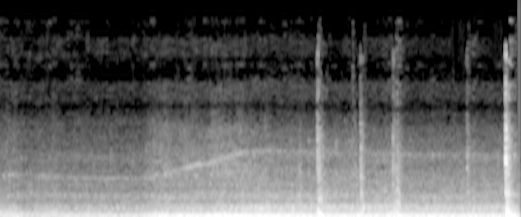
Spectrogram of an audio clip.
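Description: A tractor engine runs steadily with the PTO engaged for hay cutting, a loud constant drone with a firm low hum that settles in after a slight rise, plus occasional sharp clicks.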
